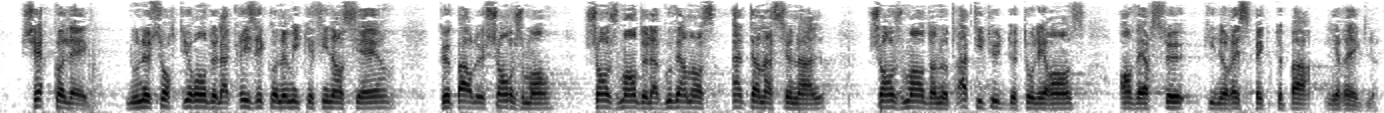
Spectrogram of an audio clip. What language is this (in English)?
French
